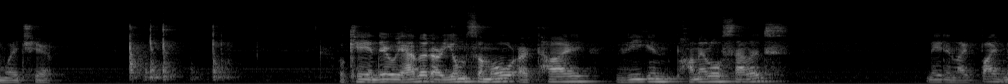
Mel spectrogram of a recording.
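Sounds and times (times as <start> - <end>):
kitchenware knocks: 1.3 - 2.4.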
